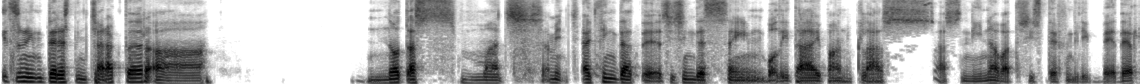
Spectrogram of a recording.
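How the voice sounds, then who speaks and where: A man's voice: fairly low pitch, expressive, a little slow, gravelly, no echo. A man from Spain with a Spanish accent, casually rambling through a character tier list and often trailing off mid-thought. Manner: rambling, casual, swears, trails off while thinking. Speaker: video creator ranking game characters.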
